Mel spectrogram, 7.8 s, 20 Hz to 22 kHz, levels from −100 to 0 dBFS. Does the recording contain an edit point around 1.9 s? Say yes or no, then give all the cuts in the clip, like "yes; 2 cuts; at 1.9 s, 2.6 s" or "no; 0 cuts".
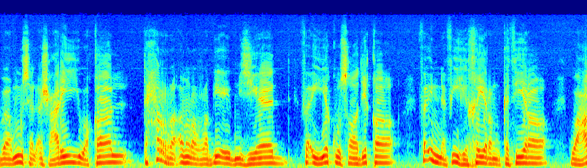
yes; 2 cuts; at 1.9 s, 3.9 s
